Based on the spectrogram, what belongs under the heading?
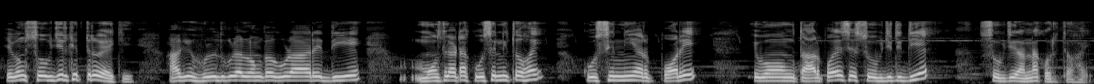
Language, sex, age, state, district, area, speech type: Bengali, male, 18-30, West Bengal, Bankura, rural, spontaneous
